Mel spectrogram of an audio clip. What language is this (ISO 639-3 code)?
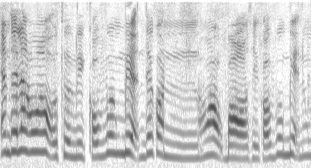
vie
